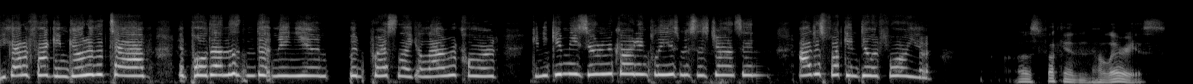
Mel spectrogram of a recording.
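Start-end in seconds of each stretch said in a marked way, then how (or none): 0.0-9.3 put-on very high voice of a seven-year-old. Speaker recounts a kid in an online class talking to the teacher, imitating a 7-year-old's voice. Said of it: "I'll hear like a 7-year-old voice be like".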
